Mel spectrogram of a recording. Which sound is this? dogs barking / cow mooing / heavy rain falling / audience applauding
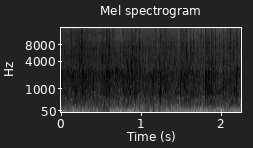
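audience applauding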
